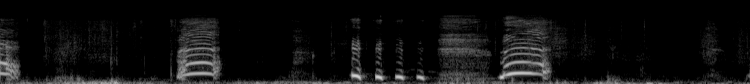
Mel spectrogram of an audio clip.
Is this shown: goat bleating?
yes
